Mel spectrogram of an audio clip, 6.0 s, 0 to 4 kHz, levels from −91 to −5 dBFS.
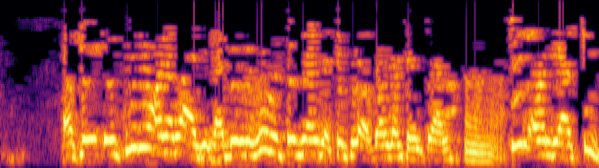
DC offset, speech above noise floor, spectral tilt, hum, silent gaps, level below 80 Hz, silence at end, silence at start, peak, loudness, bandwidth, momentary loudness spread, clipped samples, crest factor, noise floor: under 0.1%; 29 dB; -12 dB/octave; none; none; -46 dBFS; 0 s; 0.6 s; 0 dBFS; -10 LUFS; 3.2 kHz; 4 LU; 0.1%; 10 dB; -38 dBFS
